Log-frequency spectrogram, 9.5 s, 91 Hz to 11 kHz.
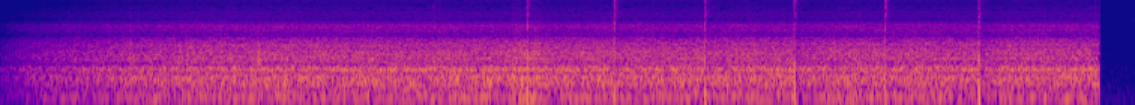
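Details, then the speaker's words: Gas stove burner with a steady roaring flame while the igniter keeps clicking about every 0.75 s even though the gas is already lit; burner cap nudged slightly right, still misaligned; twisting the cap clockwise later fixed it. "this new position didn't work out either the igniter kept clicking even though the gas was already lit"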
